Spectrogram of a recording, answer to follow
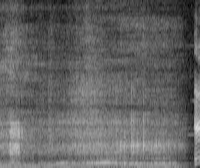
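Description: Action-film car-chase soundtrack: a car engine running under steady sustained tones, played through a deliberately tinny, muffled 'TV sound' setting. It cuts off suddenly just before the end.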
